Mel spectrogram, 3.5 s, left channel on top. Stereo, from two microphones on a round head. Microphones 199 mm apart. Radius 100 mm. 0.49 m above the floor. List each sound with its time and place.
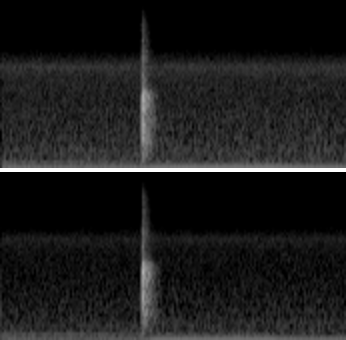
1.4 s a clap: 20° left (ahead or behind), 0.7 m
